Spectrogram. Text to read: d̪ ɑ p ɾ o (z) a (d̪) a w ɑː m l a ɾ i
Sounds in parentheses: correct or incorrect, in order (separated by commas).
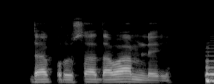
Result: incorrect, correct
